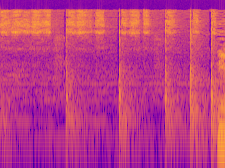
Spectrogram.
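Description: A pen writing on a board: about five short, faint strokes as a word is written by hand.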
